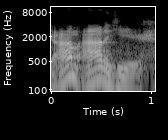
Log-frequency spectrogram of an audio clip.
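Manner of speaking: plain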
